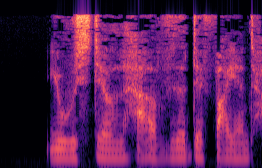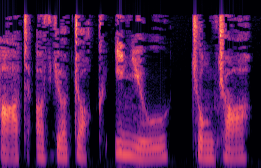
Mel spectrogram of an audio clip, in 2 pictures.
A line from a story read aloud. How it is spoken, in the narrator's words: said Rim Young coldly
